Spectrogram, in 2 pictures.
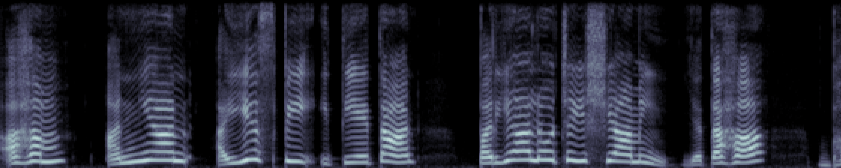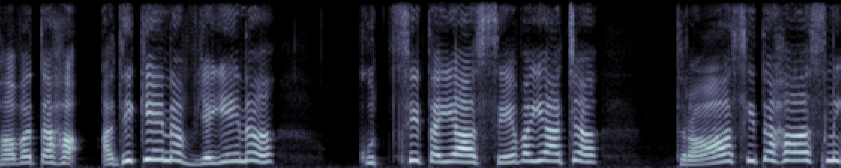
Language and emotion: Sanskrit, angry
